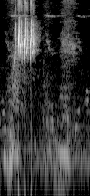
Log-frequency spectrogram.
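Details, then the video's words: Flamboyan songbird in energetic singing: three loud, sharp high chirps in quick succession, followed by a softer, hissing note and faint low background rustle. "Suara Burung Flamboyan Gacor"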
